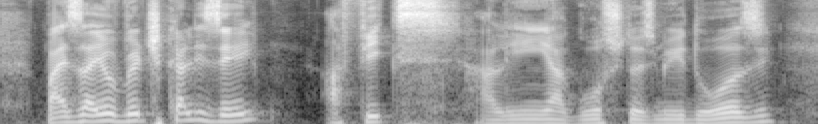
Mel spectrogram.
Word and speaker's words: FEAX: Fix é escrito com F E A X, né? E a pronúncia, tá aí, tá no rodapé aí, tá aí o nome da empresa. Pronúncia Fix.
